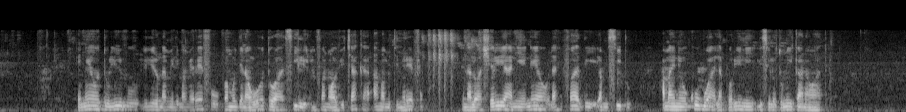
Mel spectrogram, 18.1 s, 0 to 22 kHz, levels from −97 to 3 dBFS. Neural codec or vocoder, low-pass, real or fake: none; 7.2 kHz; real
